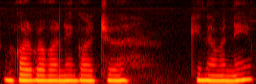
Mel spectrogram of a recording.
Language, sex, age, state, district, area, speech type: Nepali, female, 45-60, West Bengal, Darjeeling, rural, spontaneous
